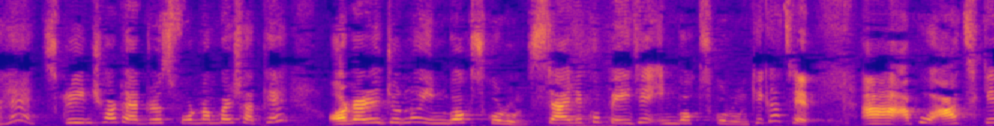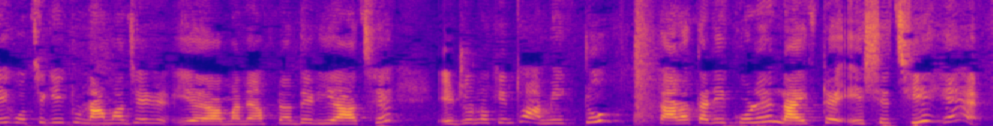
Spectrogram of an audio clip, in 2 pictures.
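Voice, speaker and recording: A woman hosting a live online sales stream, chatty and repeating how to order. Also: high-pitched. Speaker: online shop seller.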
